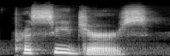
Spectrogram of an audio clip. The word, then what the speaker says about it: procedures: can control procedures procedures emphasis is on the second syllable procedures so that first syllable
